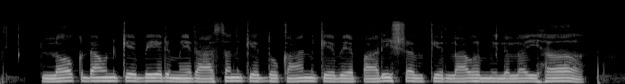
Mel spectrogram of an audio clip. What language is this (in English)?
Magahi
